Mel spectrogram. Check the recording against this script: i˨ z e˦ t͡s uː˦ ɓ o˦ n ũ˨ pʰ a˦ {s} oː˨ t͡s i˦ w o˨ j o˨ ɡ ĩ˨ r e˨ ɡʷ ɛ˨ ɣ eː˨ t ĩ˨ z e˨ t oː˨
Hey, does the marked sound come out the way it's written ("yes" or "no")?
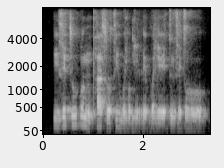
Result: yes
